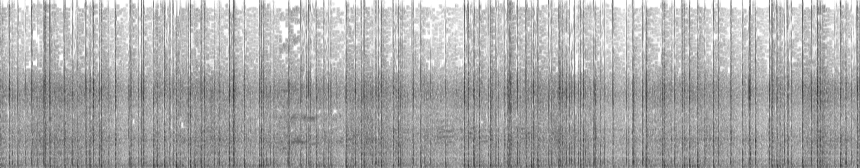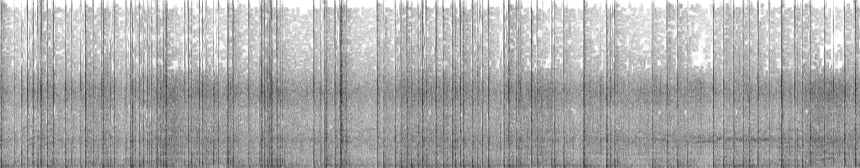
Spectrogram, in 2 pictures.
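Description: Aerial fireworks bursting in rapid, unbroken succession: a dense, continuous crackle of sharp reports with no pause.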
